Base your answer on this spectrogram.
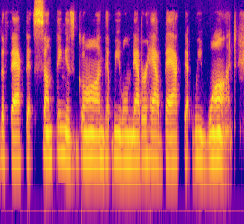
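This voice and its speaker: A woman with an American accent and fairly low pitch, heard dry and close with no echo on a very clean recording against a silent background. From Minnesota. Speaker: grief recovery specialist, parent educator. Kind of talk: interview.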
